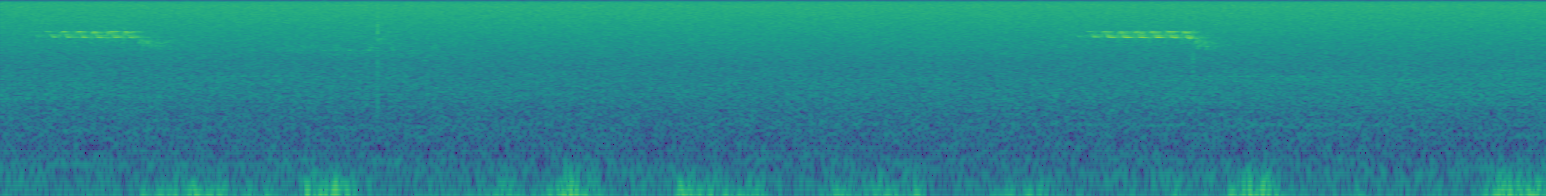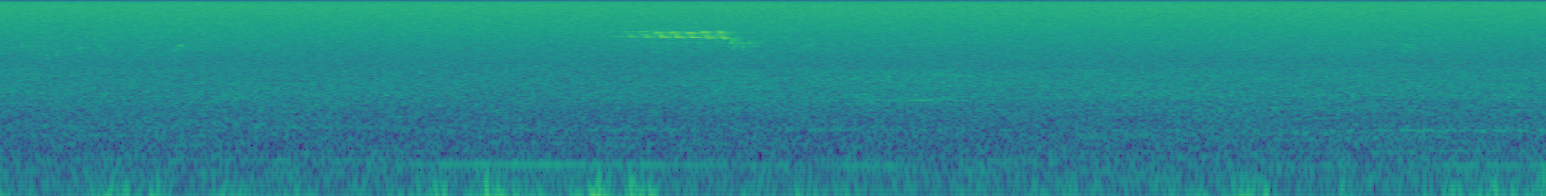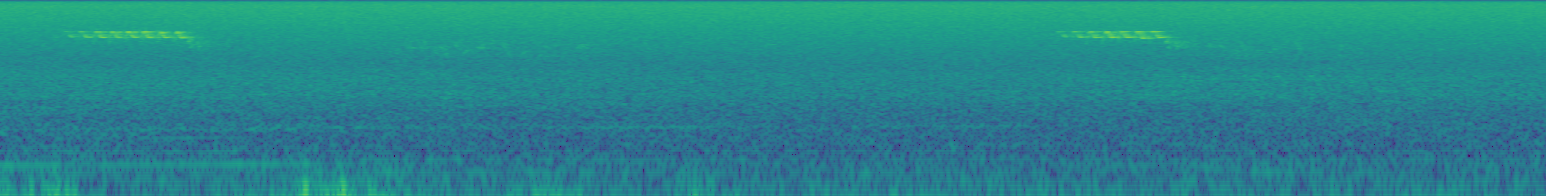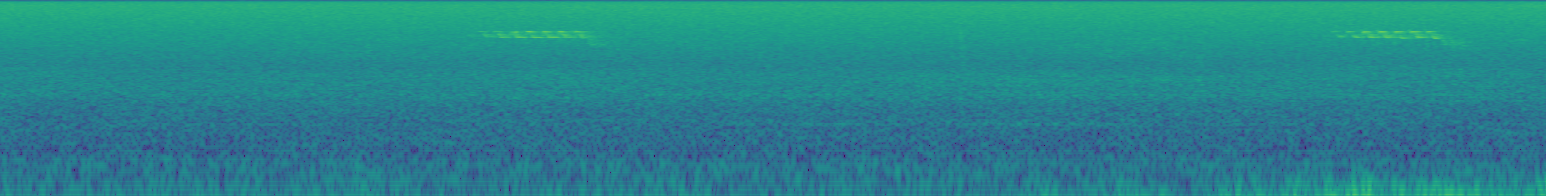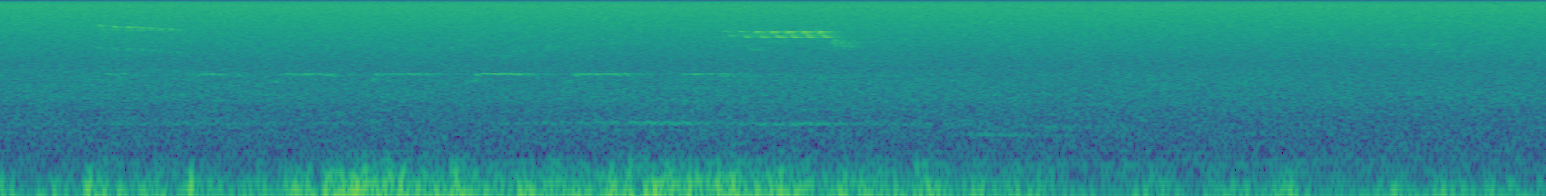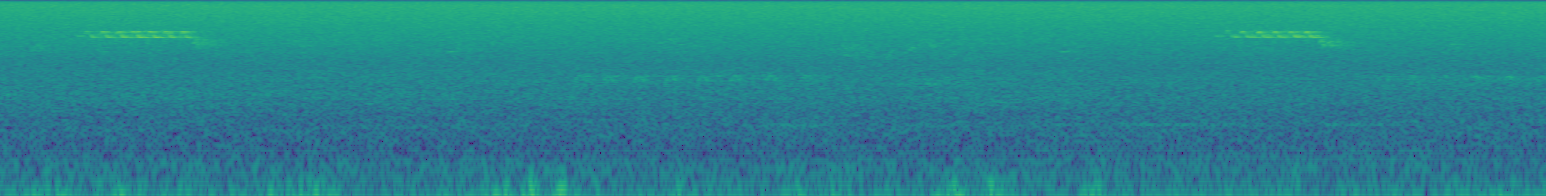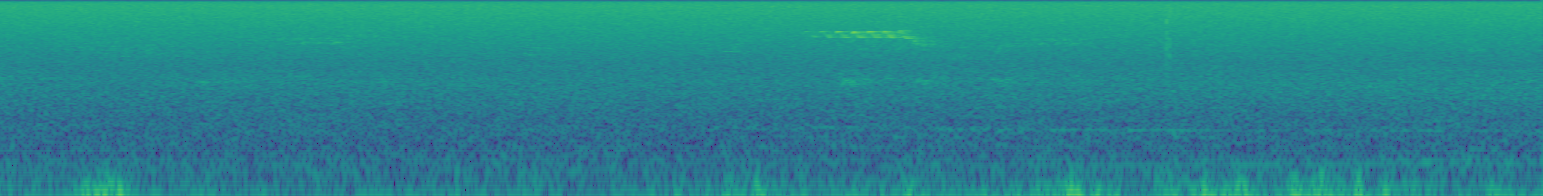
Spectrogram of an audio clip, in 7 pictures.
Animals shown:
American Robin (Turdus migratorius), Yellow-rumped Warbler (Setophaga coronata), American Crow (Corvus brachyrhynchos), Purple Finch (Haemorhous purpureus), Common Loon (Gavia immer)

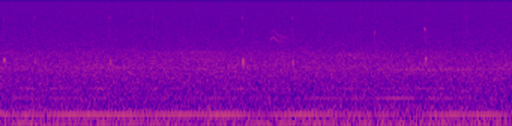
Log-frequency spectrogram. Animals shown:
Eastern Chipmunk (Tamias striatus), Yellow-bellied Sapsucker (Sphyrapicus varius)

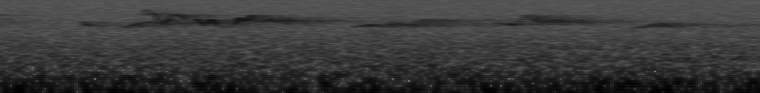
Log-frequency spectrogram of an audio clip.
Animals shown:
Red-eyed Vireo (Vireo olivaceus), Scarlet Tanager (Piranga olivacea)

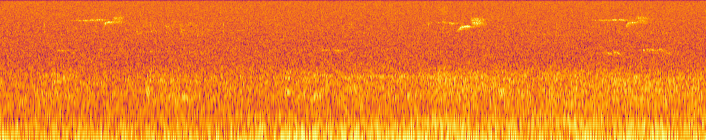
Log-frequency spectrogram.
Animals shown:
Black-throated Green Warbler (Setophaga virens), Blue Jay (Cyanocitta cristata), Ovenbird (Seiurus aurocapilla)

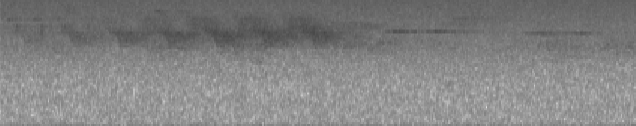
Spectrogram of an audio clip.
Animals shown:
Ovenbird (Seiurus aurocapilla), Black-throated Green Warbler (Setophaga virens)

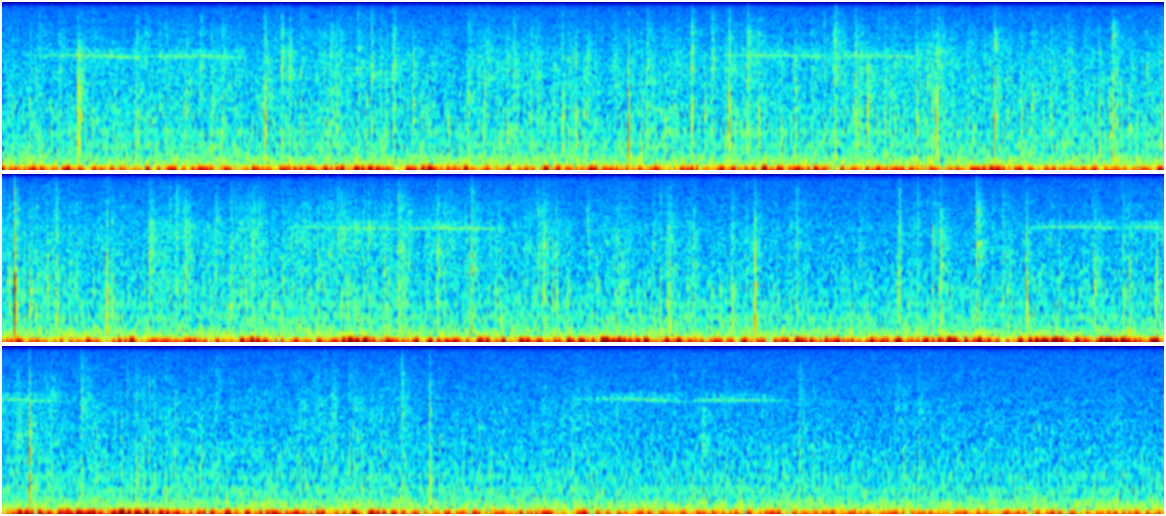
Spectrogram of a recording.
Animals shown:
Dark-eyed Junco (Junco hyemalis)

